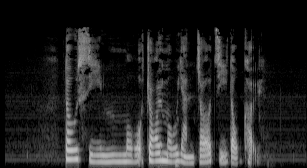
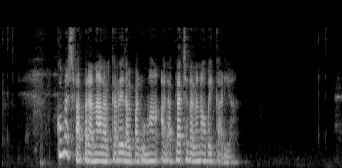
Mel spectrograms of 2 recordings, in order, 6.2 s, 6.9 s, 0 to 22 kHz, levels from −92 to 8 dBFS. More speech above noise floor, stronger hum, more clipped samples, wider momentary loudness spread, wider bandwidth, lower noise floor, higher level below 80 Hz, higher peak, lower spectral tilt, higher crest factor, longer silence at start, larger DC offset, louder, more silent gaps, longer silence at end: second, 43 dB vs 57 dB; neither; neither; second, 8 LU vs 12 LU; about the same, 11.5 kHz vs 11.5 kHz; second, -65 dBFS vs -77 dBFS; about the same, -64 dBFS vs -66 dBFS; about the same, -4 dBFS vs -2 dBFS; about the same, -5.5 dB/octave vs -5.5 dB/octave; about the same, 20 dB vs 20 dB; first, 1.3 s vs 0.7 s; neither; second, -23 LUFS vs -20 LUFS; neither; second, 0.95 s vs 2.1 s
